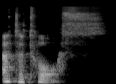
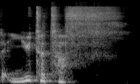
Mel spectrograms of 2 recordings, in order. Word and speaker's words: Utatus: We're not Utatos. You are. We're pronounced Utatus. Just picture a uterus with T in it.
